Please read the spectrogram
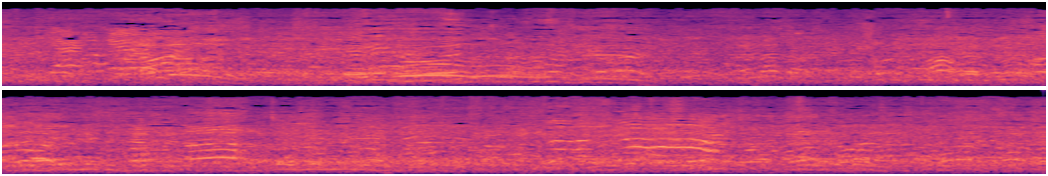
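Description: Crowd chatter: many voices talking at once, none standing out.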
